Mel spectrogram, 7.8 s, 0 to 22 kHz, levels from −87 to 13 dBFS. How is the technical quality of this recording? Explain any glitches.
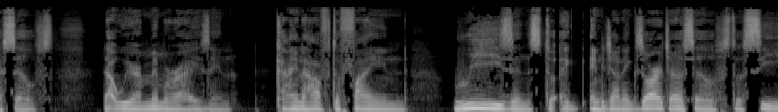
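The recording has two brief glitches at 2.77 s and 6.02 s, both from damaged data in a compressed stream. Corrupted bytes make the decoder misread frames and lose sync, leaving a chirp, squawk, click or short hole.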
